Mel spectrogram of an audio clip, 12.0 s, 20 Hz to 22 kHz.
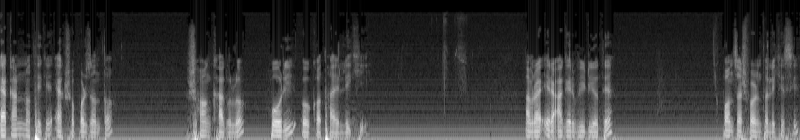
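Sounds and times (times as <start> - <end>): electrical mains hum: 0.0 - 12.0
person speaking: 2.8 - 5.6, 6.6 - 7.1.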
